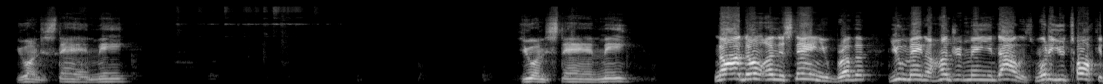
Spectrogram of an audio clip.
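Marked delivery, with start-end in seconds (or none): 0.2-6.4 deep, hushed, dropped monster-movie voice. Repeat another man's question, with your voice dropped like in a monster movie. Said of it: "Why his voice drop like he in a, a, a monster movie?".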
